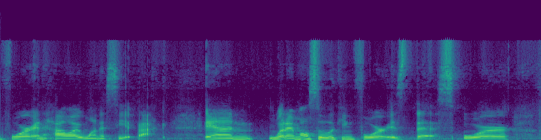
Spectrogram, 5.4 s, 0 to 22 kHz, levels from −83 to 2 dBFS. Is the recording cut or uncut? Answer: cut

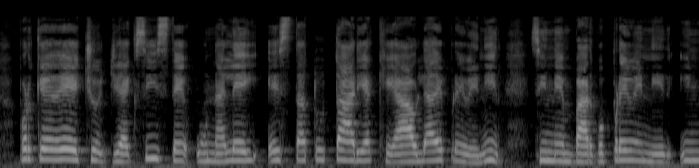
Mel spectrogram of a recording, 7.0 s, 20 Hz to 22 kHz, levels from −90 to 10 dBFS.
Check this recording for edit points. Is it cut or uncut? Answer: uncut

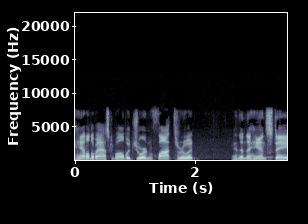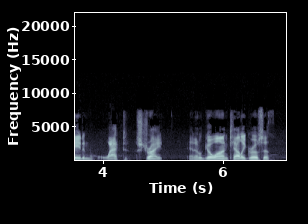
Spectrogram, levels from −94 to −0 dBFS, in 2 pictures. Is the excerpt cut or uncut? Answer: uncut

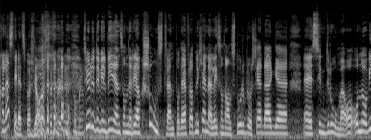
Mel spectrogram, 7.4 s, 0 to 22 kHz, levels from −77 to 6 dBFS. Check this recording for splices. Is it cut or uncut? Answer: uncut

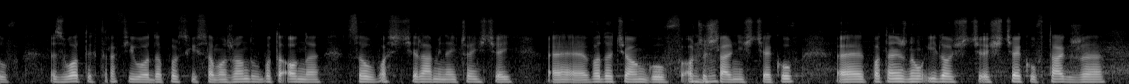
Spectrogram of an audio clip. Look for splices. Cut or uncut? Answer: uncut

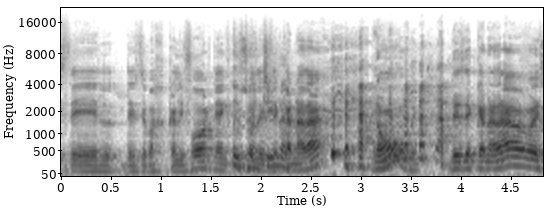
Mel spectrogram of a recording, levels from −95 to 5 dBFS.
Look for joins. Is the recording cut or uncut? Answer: uncut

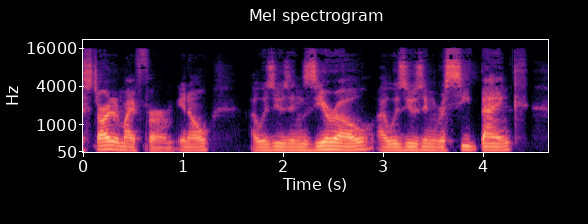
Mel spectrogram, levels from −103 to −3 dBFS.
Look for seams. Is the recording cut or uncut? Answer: uncut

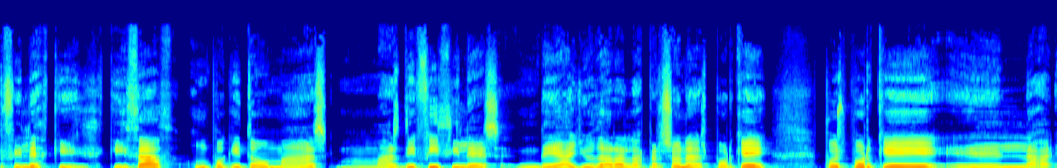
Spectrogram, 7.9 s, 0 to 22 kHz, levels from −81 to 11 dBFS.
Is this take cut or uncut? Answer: uncut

